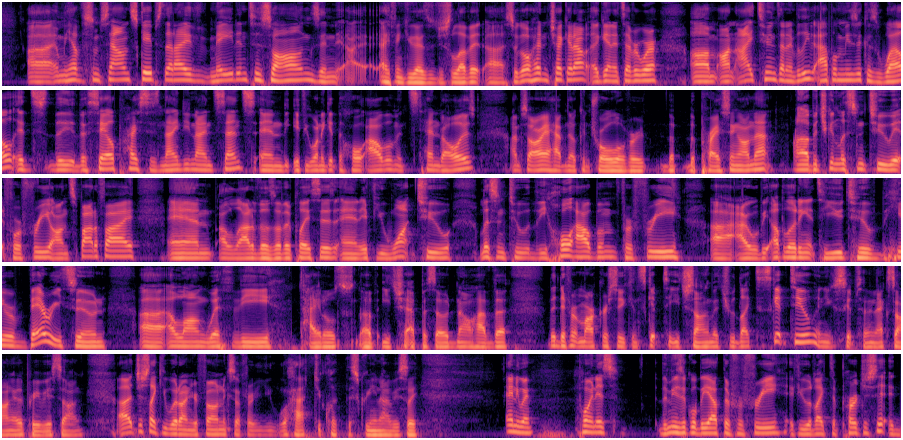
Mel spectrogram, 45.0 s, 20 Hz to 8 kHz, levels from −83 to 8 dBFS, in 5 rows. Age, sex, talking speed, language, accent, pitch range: 20-39, male, 255 wpm, English, American, 110-145 Hz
